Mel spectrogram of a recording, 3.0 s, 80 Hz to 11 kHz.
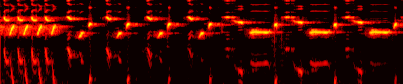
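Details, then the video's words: European goldfinch singing in the Málaga style (malagueño), recorded for teaching young goldfinches to sing: a quick burst of four rapid chirps, then varied high twittering notes and down-slurred whistles about twice a second, no other sounds. "Nuevo CD malagueño para educar jilgueros EL TENOR DE MALAGA 2022/2023"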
